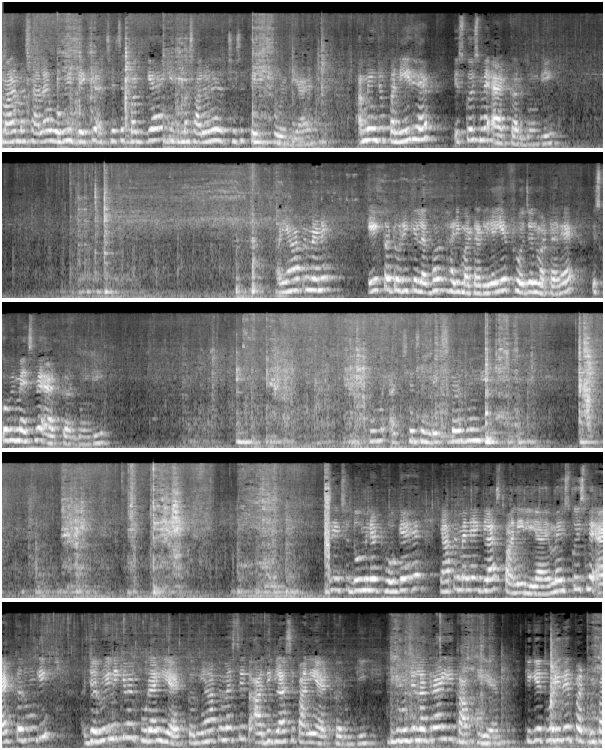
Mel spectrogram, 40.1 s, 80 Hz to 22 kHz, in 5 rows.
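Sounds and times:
faint sizzle from pan: 0.0s - 40.0s.

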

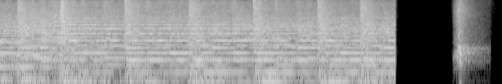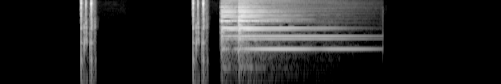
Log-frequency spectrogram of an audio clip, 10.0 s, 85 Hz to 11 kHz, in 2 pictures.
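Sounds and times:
bell ding: 7.2s - 8.9s.

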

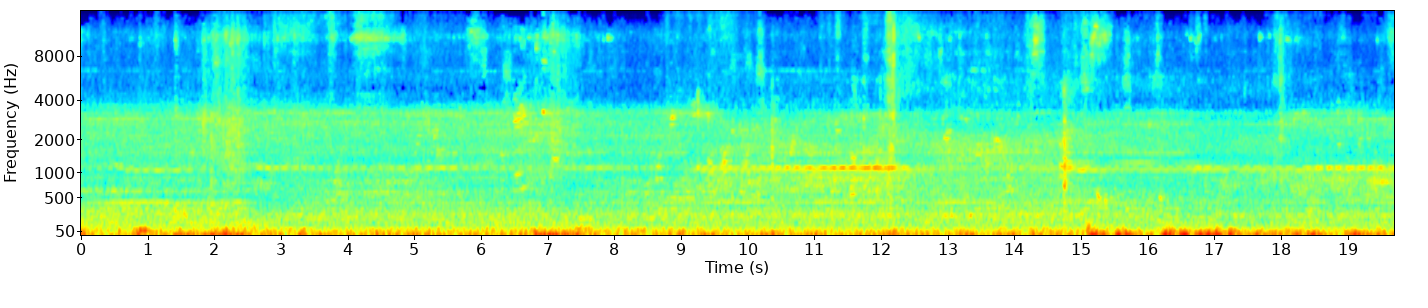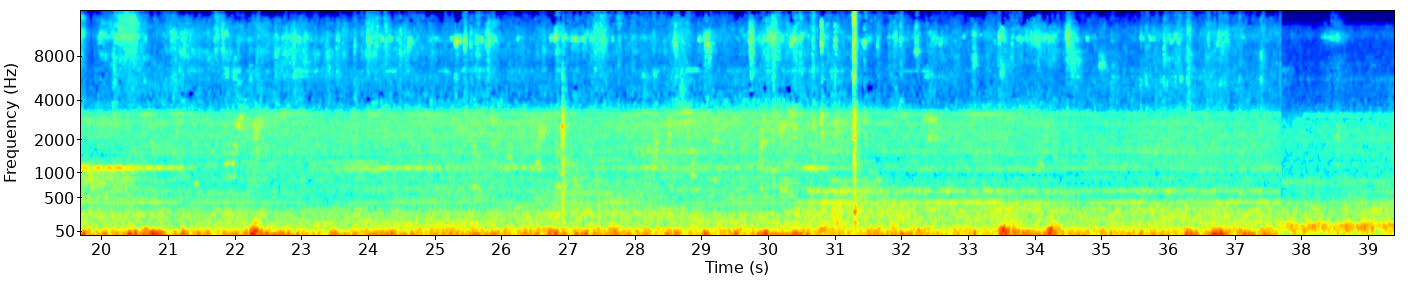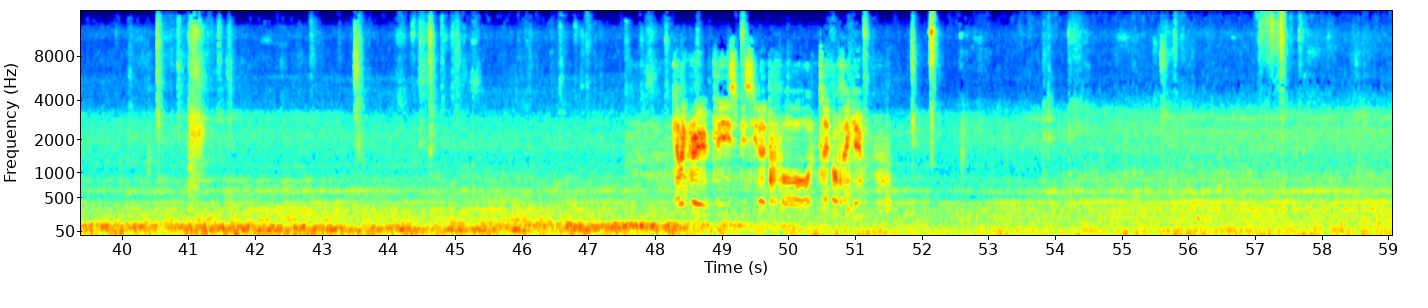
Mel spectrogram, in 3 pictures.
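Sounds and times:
airliner cabin rumble: 0.0s - 59.0s.

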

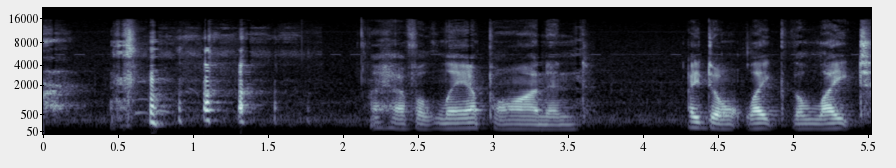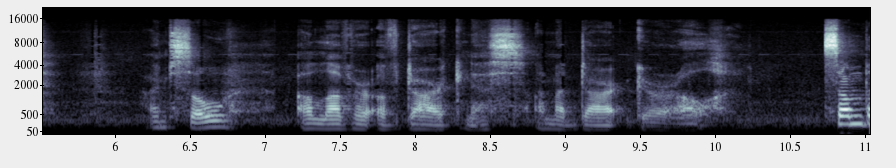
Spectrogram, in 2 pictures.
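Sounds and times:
woman laughing: 0.4s - 1.9s.

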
